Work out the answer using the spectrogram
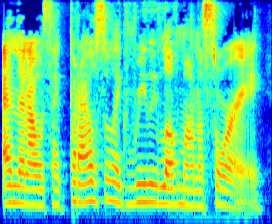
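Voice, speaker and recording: In a fast, fairly low voice, a native Akan-speaking woman recounts her story as a school founder during a casual interview, voicing the dialogue herself along the way.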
